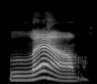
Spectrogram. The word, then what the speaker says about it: lamb: read again this one lamb lamb lamb ah silent B no b lamb lamb ship K cop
